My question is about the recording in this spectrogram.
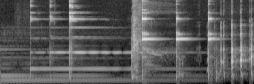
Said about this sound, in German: Habt ihr neue, habt ihr neue Weingläser investiert? Ich habe, äh, hier liegt so ein kleiner Hammer auf dem Schreibtisch. Was? Und mit dem habe ich gegen, gegen das gute Riedel-Weinglas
